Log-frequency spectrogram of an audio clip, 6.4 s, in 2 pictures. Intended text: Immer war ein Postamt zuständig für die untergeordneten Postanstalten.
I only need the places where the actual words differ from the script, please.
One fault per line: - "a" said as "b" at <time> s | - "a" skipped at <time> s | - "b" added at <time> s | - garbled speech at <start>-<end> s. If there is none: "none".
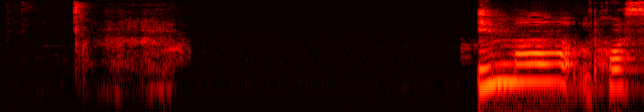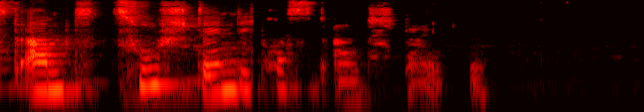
- "war ein" skipped at 3.0 s
- "für die untergeordneten" skipped at 4.5 s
